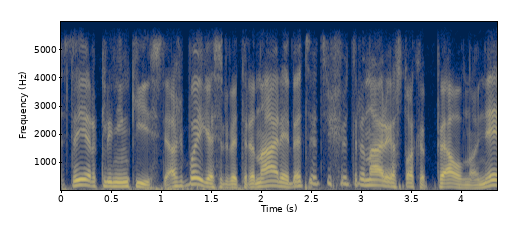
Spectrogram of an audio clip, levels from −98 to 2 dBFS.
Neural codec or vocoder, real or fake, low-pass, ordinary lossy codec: none; real; 5.4 kHz; Opus, 24 kbps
